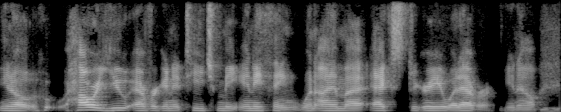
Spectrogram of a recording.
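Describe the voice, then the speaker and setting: Talking at a fairly quick pace with hardly any pauses, a man has an unremarkable speaking voice and a fairly high pitch. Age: 50s. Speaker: martial arts podcast host. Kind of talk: casual interview chat.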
